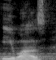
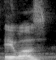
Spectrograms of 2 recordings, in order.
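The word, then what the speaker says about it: Ehwaz: Almost like Ewaz, as Awaz. So, you know, different people pronounce it differently, but this is the horse rune.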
